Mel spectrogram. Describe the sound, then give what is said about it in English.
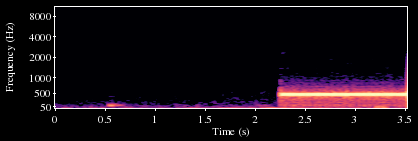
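After a couple of seconds of near silence with a faint low bump, a loud, steady electronic ringback tone of an outgoing phone call starts abruptly and holds unbroken to the end while the caller waits for an answer. “I can't wait to hear it ring.”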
